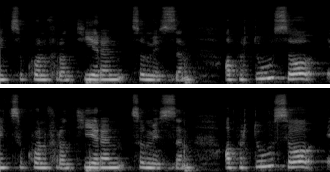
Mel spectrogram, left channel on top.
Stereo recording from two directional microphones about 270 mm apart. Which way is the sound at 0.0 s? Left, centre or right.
Right.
